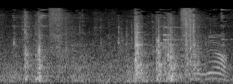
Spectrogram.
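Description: Steady machine noise with sharp metal knocks and clanks at irregular intervals, the loudest of them in the second half, from a punch press stamping steel bed-lift parts.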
